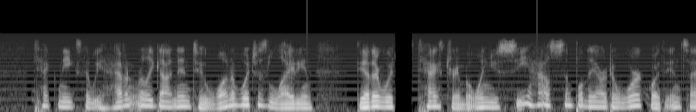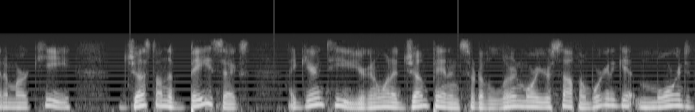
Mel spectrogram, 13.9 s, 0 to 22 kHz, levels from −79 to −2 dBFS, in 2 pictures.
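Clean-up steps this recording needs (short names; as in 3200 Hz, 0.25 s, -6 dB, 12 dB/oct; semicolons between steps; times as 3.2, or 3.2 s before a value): de-click; de-hum 369.2 Hz, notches 19; room tone fill 3.95–4.12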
